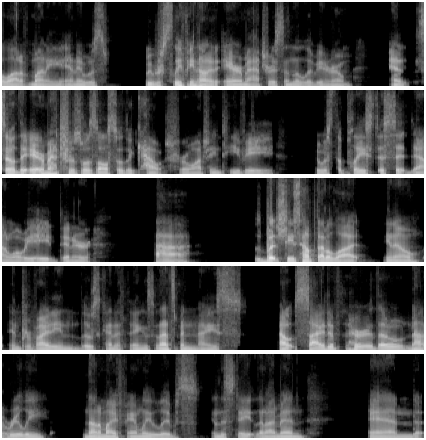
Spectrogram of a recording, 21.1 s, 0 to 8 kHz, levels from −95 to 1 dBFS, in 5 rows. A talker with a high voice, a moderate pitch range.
No: very low, 95 Hz; average, 3.8 semitones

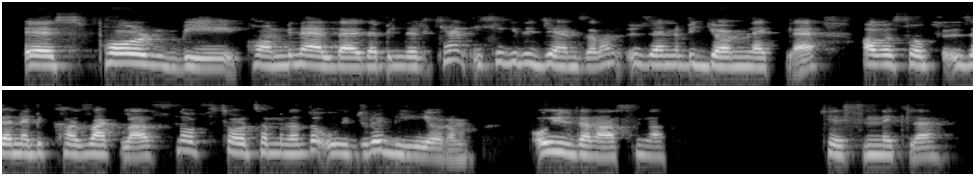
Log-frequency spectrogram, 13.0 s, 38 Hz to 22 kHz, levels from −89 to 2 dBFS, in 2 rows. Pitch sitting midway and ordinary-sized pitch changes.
Yes: medium, 180 Hz; average, 3.2 semitones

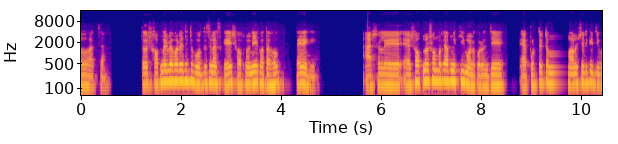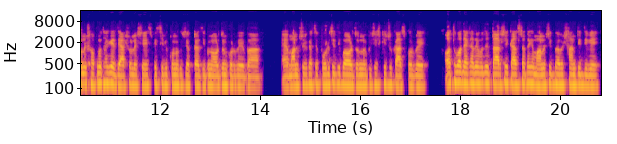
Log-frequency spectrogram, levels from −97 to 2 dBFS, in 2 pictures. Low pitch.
Yes: low, 130 Hz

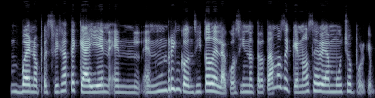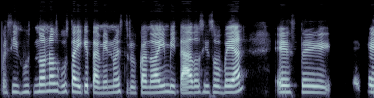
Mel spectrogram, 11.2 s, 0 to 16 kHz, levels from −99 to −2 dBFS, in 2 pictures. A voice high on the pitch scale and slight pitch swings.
Yes: high, 245 Hz; narrow, 1.9 semitones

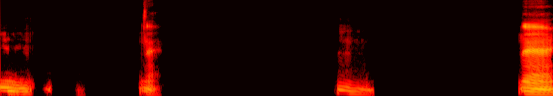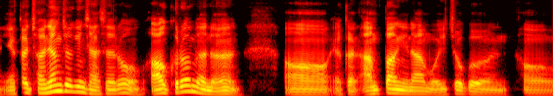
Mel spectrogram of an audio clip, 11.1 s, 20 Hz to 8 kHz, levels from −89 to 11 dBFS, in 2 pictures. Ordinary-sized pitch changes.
No: wide, 6.1 semitones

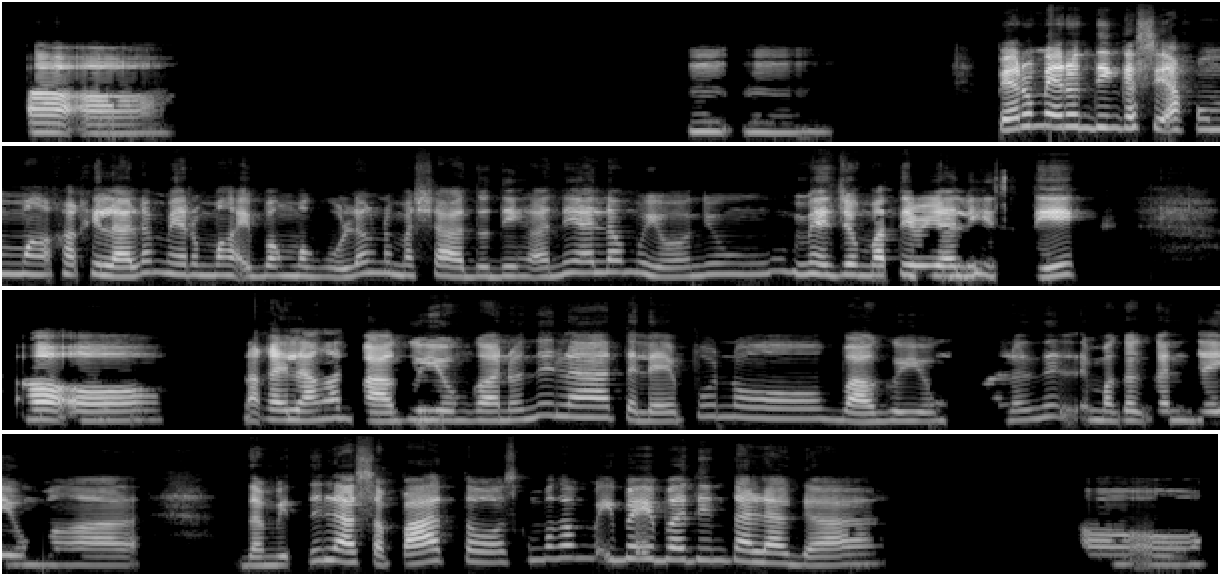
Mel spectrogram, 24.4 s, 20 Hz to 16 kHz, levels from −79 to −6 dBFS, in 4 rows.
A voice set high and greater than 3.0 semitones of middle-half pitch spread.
Yes: high, 220 Hz; average, 4.1 semitones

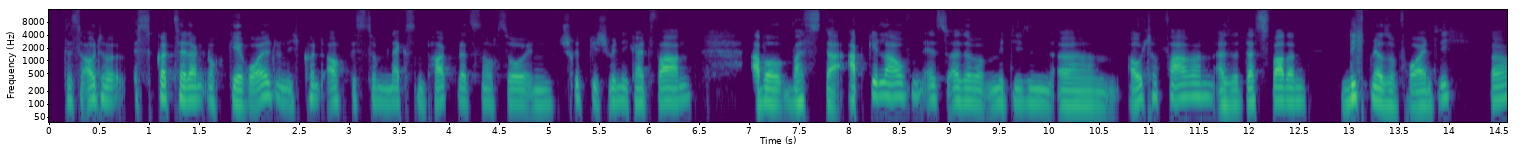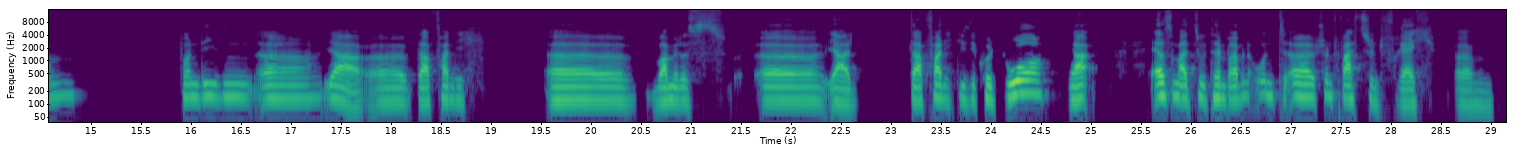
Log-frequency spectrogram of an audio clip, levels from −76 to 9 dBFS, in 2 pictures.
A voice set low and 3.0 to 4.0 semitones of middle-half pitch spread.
Yes: low, 125 Hz; average, 3.7 semitones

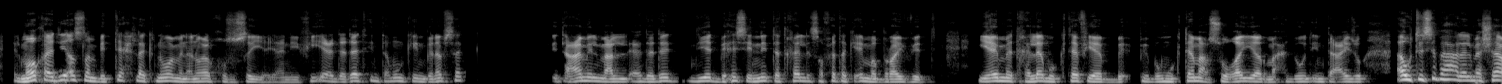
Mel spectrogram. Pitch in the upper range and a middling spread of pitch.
No: medium, 140 Hz; average, 3.7 semitones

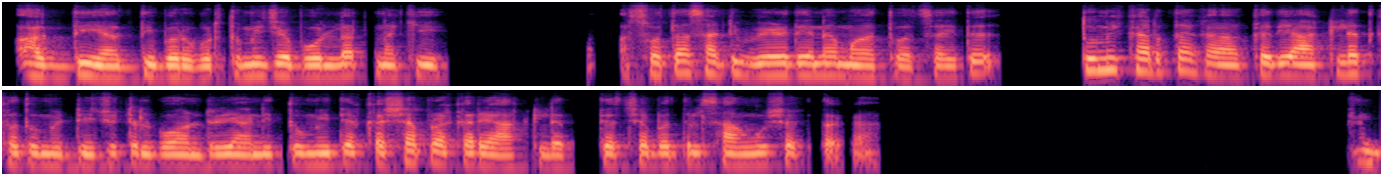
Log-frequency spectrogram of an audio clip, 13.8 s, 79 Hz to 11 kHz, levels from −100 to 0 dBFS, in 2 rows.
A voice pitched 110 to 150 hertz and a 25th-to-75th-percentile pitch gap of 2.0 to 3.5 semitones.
Yes: medium, 140 Hz; narrow, 2.5 semitones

